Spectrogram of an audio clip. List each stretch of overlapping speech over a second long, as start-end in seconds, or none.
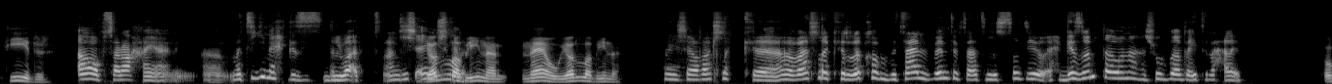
none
